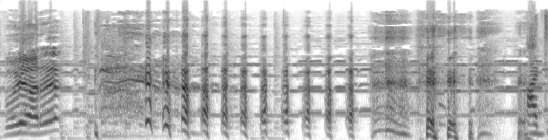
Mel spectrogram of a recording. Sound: giggling

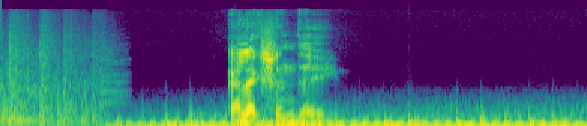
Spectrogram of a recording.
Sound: voiceover

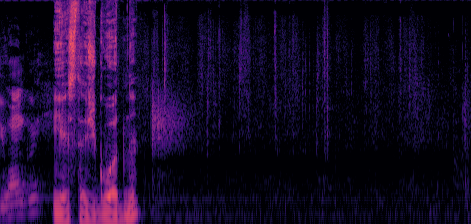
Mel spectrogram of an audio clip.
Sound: bills crinkling

